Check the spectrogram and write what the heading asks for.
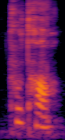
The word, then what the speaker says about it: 부터: Spelt like this, with an aspirated T. 부터.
